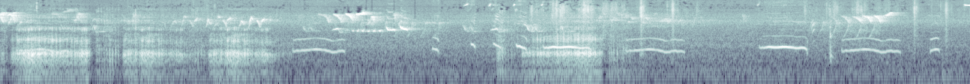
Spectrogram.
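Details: Lighthawk, a wolf dad raising seven pups, turning grumpy at their persistence; growling bouts in the first seconds and again mid-clip, scattered thin whines and whimpers between, and faint high chirps in the background.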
